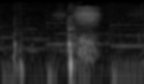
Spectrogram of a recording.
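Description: A single cough during a phone call on an iPhone, a short, quiet, breathy burst, preceded by a few faint soft vocal sounds.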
